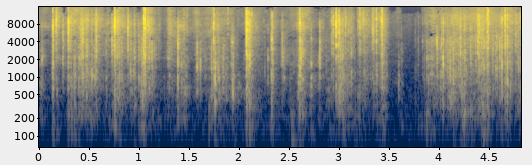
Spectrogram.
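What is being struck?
Glossy paper magazine.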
